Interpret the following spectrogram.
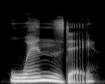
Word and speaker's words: Wednesday: The word Wednesday, we write Wednesday, but most people say Wednesday.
